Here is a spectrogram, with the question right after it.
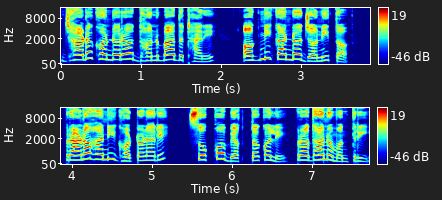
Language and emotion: Odia, neutral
